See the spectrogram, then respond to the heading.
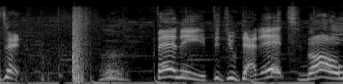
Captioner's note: gasp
